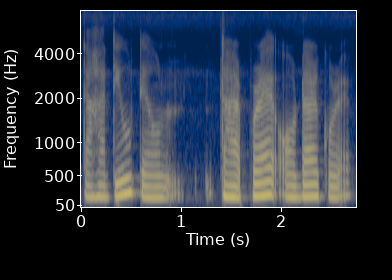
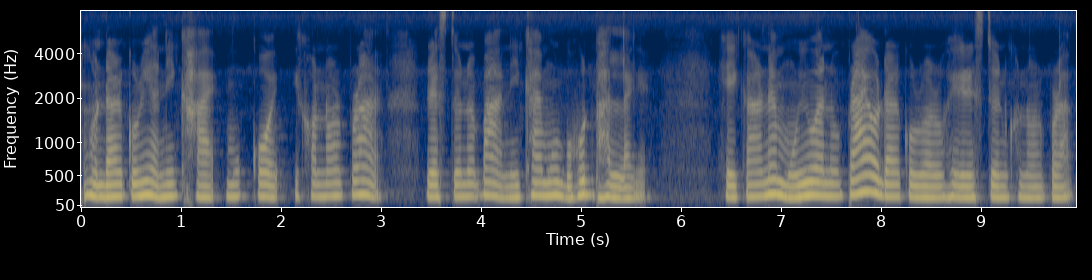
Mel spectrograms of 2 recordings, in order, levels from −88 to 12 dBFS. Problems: constant background noise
